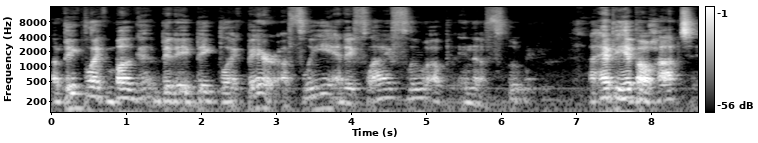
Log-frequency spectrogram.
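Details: Slurred speech attributed to deep brain stimulation for essential tremor (DBS implanted April 2024), adult man at third programming tune-up about five months later, tongue tightness reported; dysarthria (slurred speech).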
